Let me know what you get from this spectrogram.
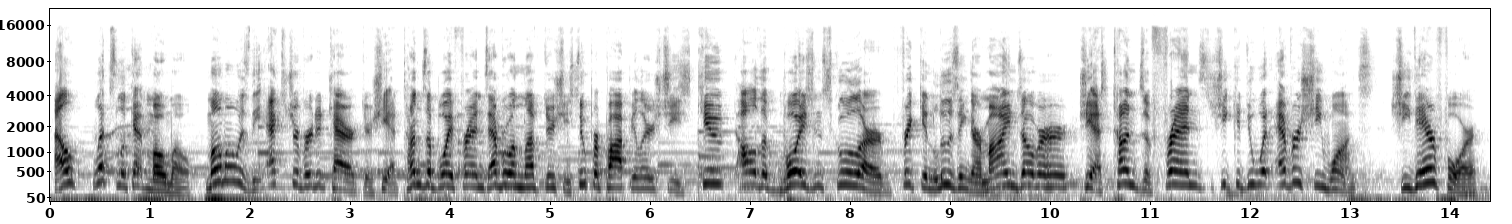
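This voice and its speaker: A man with a fairly high voice presents a scripted video essay. He is emphatic and leans on repeated phrases to build his analysis. Music plays clearly behind him. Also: very animated, normal speed, few pauses, pushed and bright. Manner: emphatic, rhetorical repetition.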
